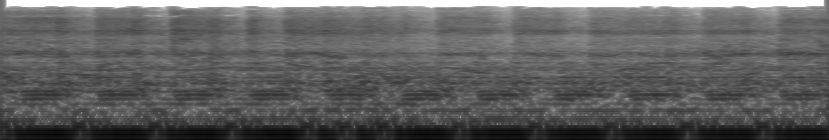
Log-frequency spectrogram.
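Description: Hardstyle dance music played loud over a festival sound system, a heavy pounding kick drum about two and a half beats a second under a repeating synth figure.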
